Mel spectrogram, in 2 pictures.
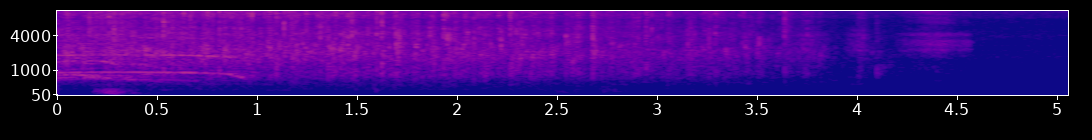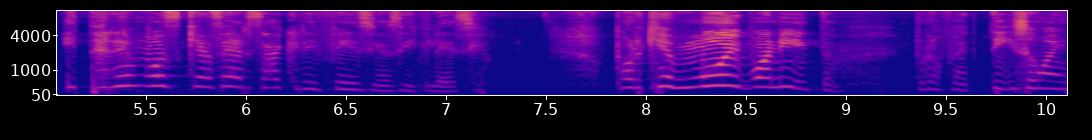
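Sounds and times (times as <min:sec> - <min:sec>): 
congregation applauding: 0:00.0 - 0:04.2
speech: 0:00.2 - 0:00.5, 0:05.1 - 0:10.1.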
